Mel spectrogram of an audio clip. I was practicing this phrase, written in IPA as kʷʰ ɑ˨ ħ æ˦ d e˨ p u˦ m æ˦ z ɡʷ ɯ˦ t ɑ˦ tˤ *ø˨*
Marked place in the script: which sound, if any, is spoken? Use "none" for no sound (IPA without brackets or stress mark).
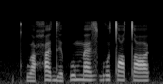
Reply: ø˦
